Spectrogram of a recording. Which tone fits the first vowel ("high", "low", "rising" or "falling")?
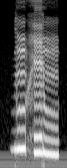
high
